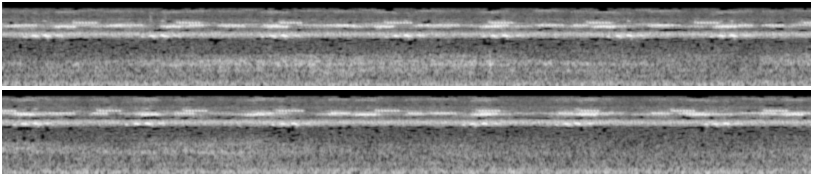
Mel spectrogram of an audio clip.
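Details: Crickets on a warm, humid summer night in the Midwest; a high, ringing chorus of pulsing chirps in layered bands, slightly slower beats, with a faint mid-pitched murmur of other nocturnal sound in the background.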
